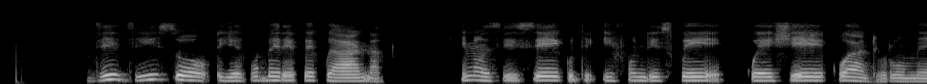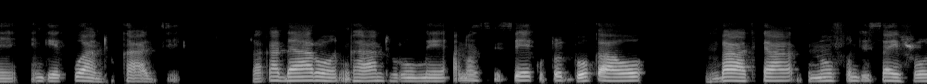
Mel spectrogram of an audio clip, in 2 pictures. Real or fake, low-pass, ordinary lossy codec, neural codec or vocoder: fake; 7.2 kHz; Opus, 64 kbps; codec, 16 kHz, 6 kbps, DAC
